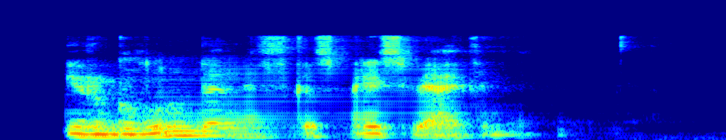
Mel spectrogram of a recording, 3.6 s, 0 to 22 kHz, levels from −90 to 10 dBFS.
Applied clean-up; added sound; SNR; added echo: neural mask model DeepFilterNet 3.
